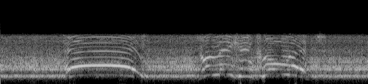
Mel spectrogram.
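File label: damaged water mood high, speech English; War Thunder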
